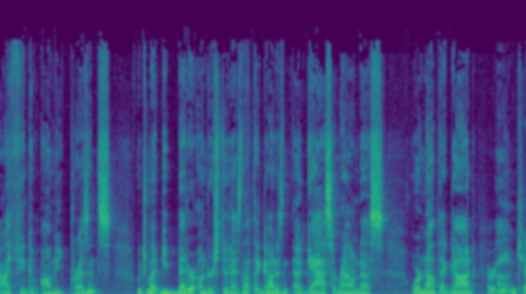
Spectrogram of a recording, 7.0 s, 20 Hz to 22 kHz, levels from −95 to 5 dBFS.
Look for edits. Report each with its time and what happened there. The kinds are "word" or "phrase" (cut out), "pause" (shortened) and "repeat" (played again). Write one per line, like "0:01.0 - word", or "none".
none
